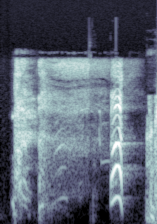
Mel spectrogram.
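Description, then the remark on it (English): A person voicing the character Sylpha in a role-playing game gives a series of raspy, wheezy coughs, several short breathy bursts with a drawn-out hoarse exhale between them, as if deliberately performed. “Sylpha coughs and then looks at Jalen.”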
